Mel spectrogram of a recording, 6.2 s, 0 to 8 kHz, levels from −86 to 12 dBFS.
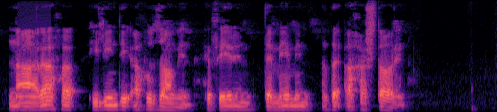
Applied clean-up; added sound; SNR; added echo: none; Alarm; 19 dB; none.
